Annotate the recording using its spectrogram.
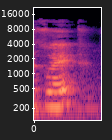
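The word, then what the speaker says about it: Tswett: Next, Michael स्वेट, ये टी का pronunciation नहीं होती है, Michael Soet is the father of liquid chromatography and developed his ideas in the earliest 1900 century.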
